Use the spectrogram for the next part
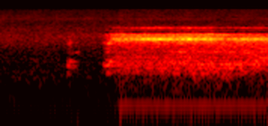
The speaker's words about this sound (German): Boah, das ist aber eine schrille Klingel, cool.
